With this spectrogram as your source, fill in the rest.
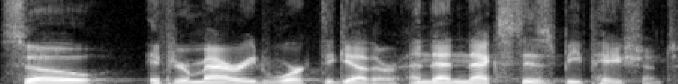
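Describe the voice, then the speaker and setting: A man's voice at a fairly high pitch. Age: 60s. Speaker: pastor. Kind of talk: sermon.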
